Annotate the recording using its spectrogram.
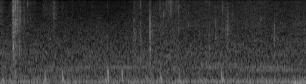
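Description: Footsteps on a wooden deck: a few soft, irregularly spaced knocks.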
